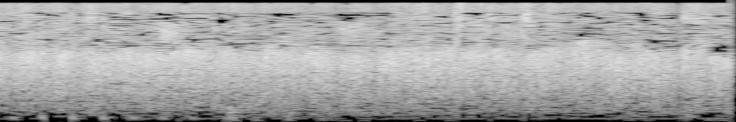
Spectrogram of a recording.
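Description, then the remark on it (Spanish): An audience at a panel event applauds steadily, dense clapping at a loud, even level for several seconds, with no one speaking over it. “Así que también darle las gracias a ella, y yo les pido un aplauso para ellas también para hacer.”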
